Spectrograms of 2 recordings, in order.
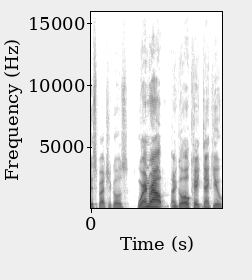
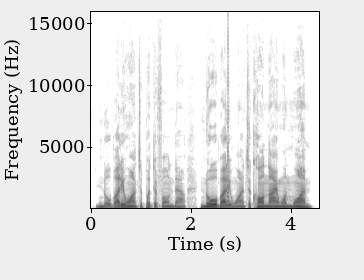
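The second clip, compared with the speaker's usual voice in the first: usual speaking voice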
